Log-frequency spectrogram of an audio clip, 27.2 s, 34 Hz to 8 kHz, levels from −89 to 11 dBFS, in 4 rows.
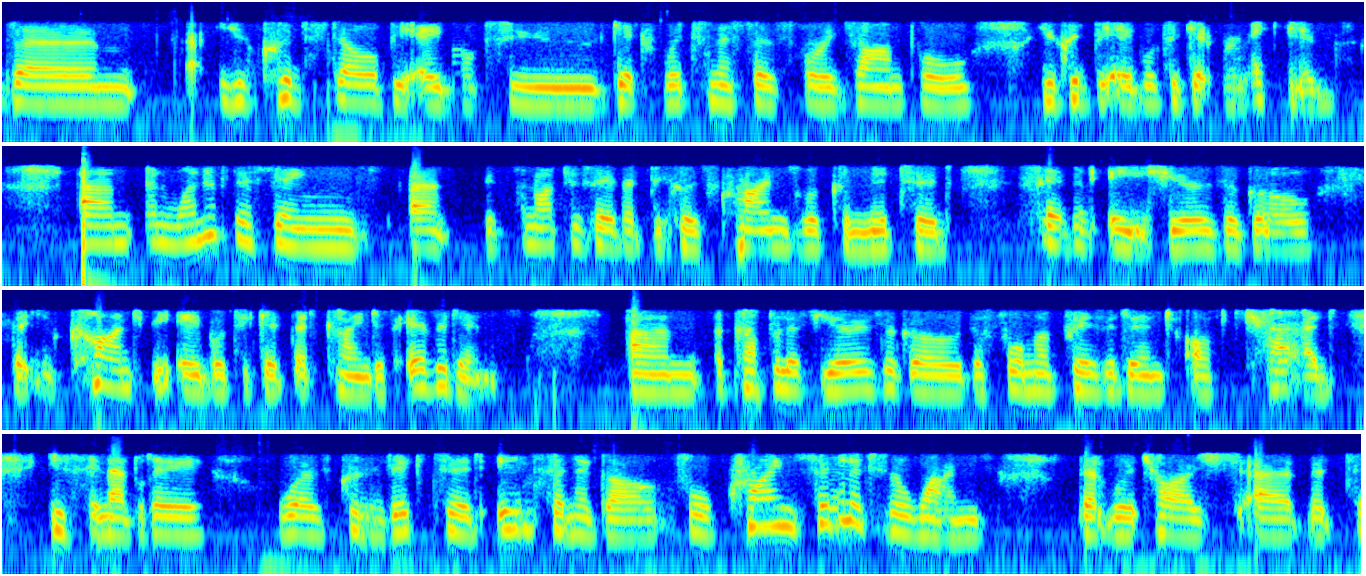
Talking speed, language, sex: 165 wpm, English, female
